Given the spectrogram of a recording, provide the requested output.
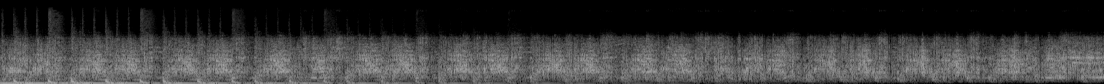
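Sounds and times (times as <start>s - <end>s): electronic dance music: 0.0s - 11.0s
steady kick drum: 0.0s - 11.0s.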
